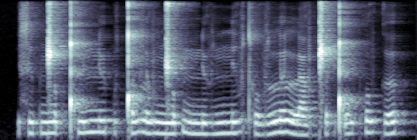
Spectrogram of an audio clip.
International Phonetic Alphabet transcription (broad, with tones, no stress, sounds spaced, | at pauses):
s i˩ p ŋ͡ǁ ə˩˥ p ǃʰ y˩˥ nː y˧˥ p ɯ˩ ǃ ə˩˥ v l ə˩˧ v ŋ͡ǁ o˩˥ p nː y˩ v nː i˩˥ v tʰ o˩ v lː ə˧˥ lː a˩ v ǁ ə˩˧ ǃʼ o˩˥ v pʰ o˧˥ v k ə˩˥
